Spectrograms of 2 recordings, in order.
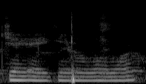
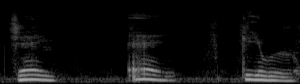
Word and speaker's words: J.A. Gamer: What's up, it's your boy J.A. Gamer. One thing I have to say. Y'all say my name is J.A. Gamer 101.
